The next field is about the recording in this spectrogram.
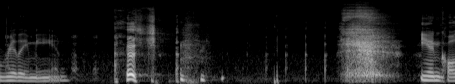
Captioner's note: laughs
